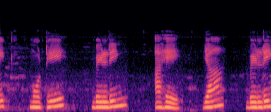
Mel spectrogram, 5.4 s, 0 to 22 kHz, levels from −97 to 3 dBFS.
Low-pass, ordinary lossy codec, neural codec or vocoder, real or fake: 7.2 kHz; none; none; real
